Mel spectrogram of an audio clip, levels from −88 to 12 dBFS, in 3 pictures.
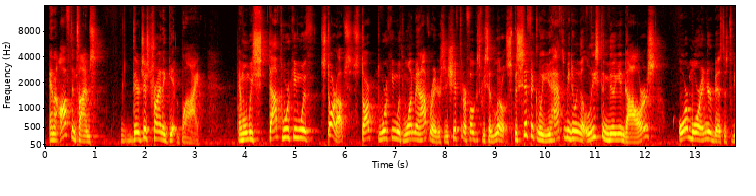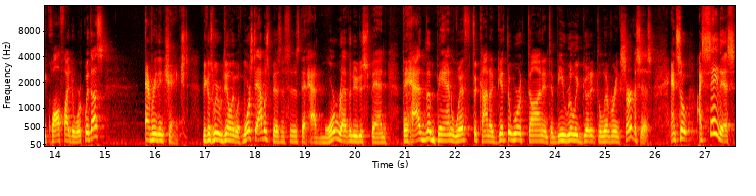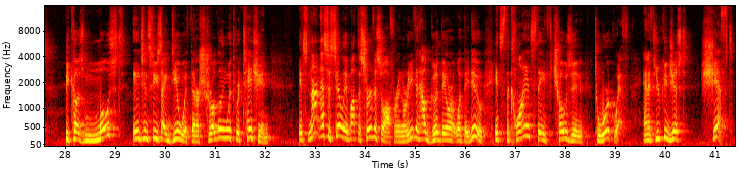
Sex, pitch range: male, 135-200 Hz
